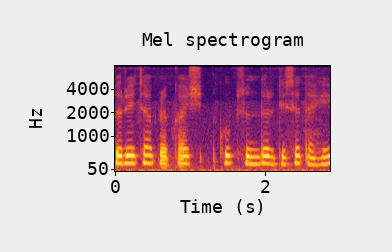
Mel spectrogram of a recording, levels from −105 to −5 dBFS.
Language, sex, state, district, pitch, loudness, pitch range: Marathi, female, Maharashtra, Solapur, 220 Hz, -17 LUFS, 205-225 Hz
